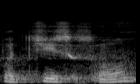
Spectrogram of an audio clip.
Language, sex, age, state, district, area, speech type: Maithili, male, 60+, Bihar, Saharsa, urban, spontaneous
